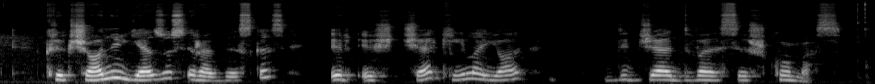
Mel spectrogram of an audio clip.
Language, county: Lithuanian, Vilnius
